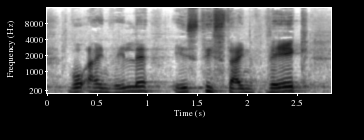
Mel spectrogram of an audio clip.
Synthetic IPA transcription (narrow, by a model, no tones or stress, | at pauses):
voːʔaɪnvɪləɪstɪstaɪnveːk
